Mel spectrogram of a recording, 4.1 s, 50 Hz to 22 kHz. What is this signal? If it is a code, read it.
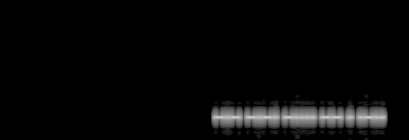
Morse code, heard as a keyed tone, about 46 wpm, 700 Hz. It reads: KC6MEL
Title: USA Call Signs - 6 Characters - 45wpm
